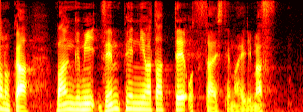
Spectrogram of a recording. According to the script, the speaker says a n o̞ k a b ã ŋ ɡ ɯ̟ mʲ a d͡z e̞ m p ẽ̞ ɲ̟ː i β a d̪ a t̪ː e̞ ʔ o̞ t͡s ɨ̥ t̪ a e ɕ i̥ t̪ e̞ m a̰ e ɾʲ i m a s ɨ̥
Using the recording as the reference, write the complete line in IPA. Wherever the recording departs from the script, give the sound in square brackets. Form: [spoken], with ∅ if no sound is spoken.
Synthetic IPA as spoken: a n o̞ k a b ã ŋ ɡ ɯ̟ mʲ [i] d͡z [ẽ̞] m p ẽ̞ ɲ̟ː i β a [t̪] a t̪ː e̞ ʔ o̞ t͡s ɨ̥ t̪ a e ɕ i̥ t̪ e̞ m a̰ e ɾʲ i m a s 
